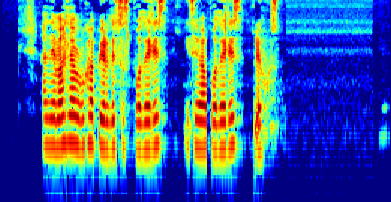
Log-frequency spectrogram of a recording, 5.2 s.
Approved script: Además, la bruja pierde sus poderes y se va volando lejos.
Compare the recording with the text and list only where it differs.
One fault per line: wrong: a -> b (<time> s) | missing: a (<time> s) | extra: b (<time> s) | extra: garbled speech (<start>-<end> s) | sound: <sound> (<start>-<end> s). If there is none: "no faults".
wrong: volando -> poderes (2.8 s)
